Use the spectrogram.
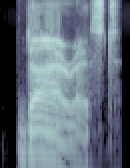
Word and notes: diarist: British English

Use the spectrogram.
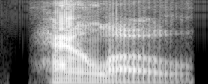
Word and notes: hallow: American English

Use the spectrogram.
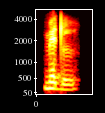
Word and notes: medal: Indian

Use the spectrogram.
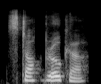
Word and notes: stockbroker: Indian

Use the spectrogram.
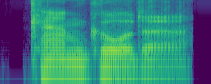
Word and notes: camcorder: British English

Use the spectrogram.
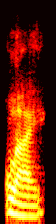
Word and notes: oi: Indian

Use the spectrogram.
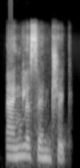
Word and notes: Anglocentric: Indian

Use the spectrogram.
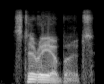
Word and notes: stereobate: British English

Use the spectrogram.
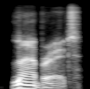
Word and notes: labret: British English

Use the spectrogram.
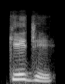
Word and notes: kJ: Indian

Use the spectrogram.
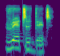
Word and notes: retardate: Indian

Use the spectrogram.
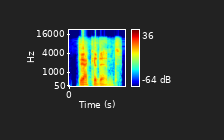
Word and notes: decadent: American English

